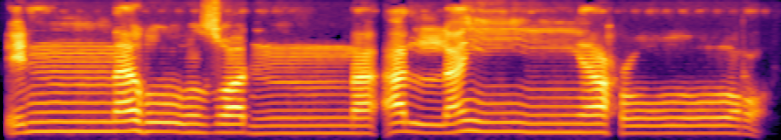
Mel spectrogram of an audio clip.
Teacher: এখানে ওয়াকফ করছি তাই রয়ের উপরে এখানে সাকিন হয়ে যাচ্ছে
